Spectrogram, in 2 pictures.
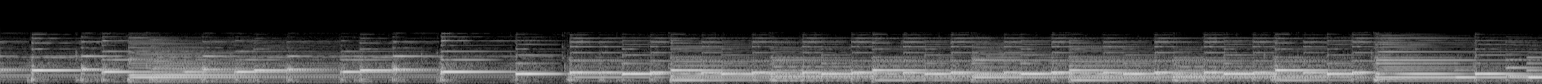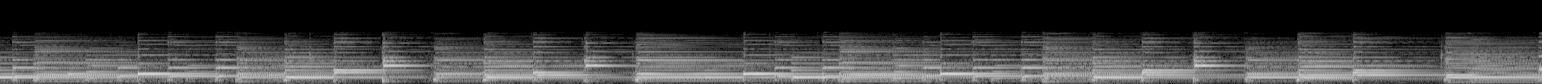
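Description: Solo piano: a riff of struck chords and melody notes, each note decaying before the next is played, going on without a break.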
